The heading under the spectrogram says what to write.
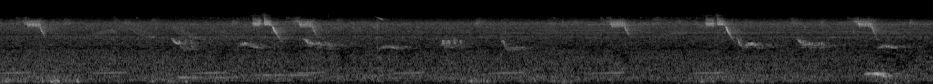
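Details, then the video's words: Blue-black grassquits in a dispute between rivals in the bush: short, sharp, high notes sliding downward, repeated about every second, answered by softer mid-pitched chirps, with faint low whistles from other birds and a steady insect hiss. "Disputa de Tiziu no mato."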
